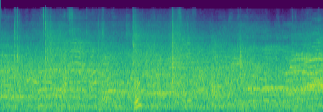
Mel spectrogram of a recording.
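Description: Ice hockey play in an indoor rink: several sharp knocks of sticks and puck on the ice and boards, over the murmur of spectators' voices.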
